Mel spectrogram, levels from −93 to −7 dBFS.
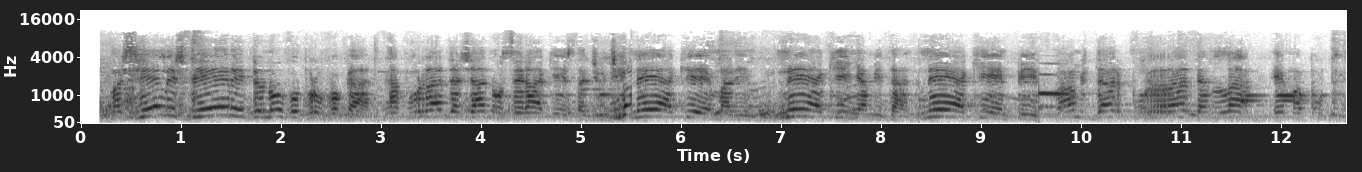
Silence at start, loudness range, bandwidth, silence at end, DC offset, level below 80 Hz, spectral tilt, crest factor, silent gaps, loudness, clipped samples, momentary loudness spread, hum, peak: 0.2 s; 2 LU; 10.5 kHz; 0 s; under 0.1%; -76 dBFS; -2.5 dB/octave; 16 dB; none; -26 LUFS; under 0.1%; 7 LU; none; -10 dBFS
